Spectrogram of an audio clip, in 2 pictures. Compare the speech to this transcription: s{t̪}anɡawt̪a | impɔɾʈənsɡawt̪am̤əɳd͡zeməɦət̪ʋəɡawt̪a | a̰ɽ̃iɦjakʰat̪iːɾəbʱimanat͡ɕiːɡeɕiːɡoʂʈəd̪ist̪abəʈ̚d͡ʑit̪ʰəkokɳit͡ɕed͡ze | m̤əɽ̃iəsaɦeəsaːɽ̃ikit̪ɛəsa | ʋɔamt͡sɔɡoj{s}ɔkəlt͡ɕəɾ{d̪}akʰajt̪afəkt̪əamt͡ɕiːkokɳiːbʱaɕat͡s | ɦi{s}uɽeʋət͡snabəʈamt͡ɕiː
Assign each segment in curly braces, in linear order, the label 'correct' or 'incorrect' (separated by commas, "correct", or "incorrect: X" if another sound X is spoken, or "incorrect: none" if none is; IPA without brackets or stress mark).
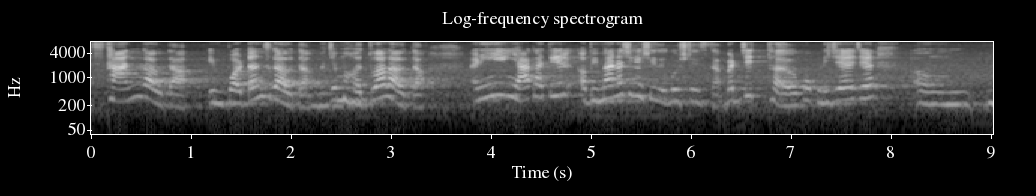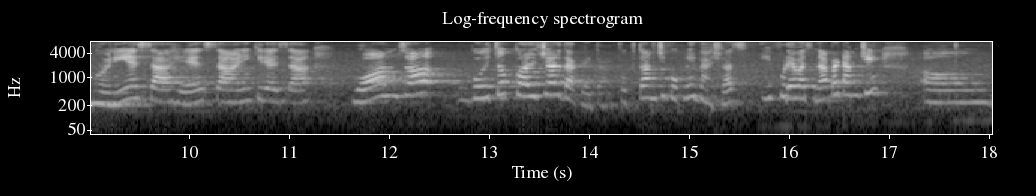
incorrect: t̪ʰ, incorrect: t͡s, correct, incorrect: f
